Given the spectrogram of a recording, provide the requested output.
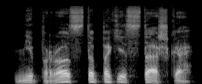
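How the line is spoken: Hissed. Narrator (Russian): прошипел Ляпсусу Пономарь

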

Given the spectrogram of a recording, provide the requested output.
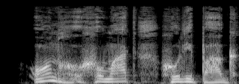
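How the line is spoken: Grumbled from the fire. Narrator (Russian): буркнул от костра Шакула

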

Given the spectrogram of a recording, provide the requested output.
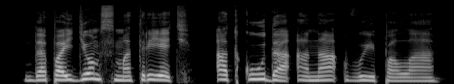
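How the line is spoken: Weary. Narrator (Russian): устало ответил бывший жених

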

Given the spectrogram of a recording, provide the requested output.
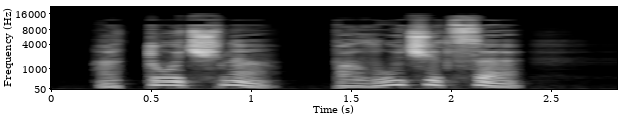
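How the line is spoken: Whisper. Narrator (Russian): прошептал Марат Андреевич

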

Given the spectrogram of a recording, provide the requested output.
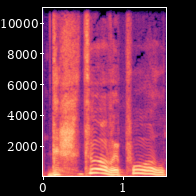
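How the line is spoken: Exclaimed. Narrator (Russian): воскликнула

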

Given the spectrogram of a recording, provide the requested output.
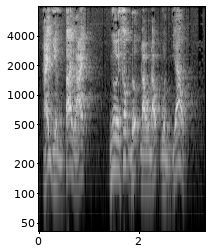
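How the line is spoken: Loud desperate shout. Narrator (Vietnamese): Chí Tôn đã toát mồ hôi, chàng hét lớn

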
